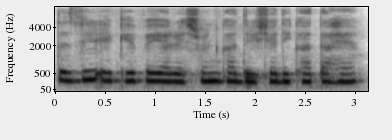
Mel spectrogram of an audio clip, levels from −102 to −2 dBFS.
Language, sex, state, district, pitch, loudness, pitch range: Hindi, female, Assam, Kamrup Metropolitan, 250 Hz, -12 LUFS, 240-255 Hz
